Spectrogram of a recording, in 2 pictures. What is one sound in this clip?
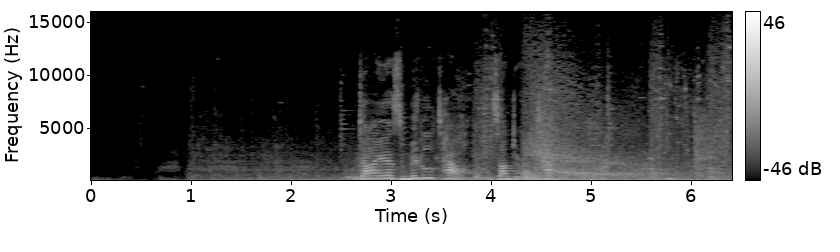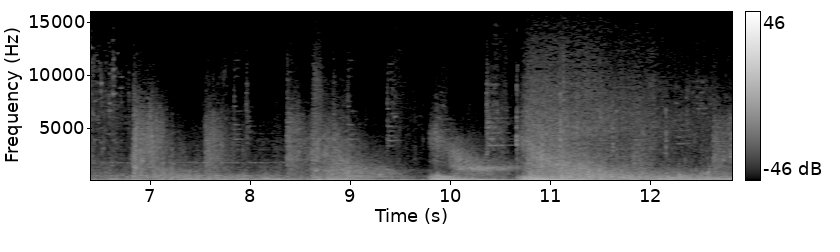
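Game combat sounds crash, zap and whoosh in a busy fight.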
